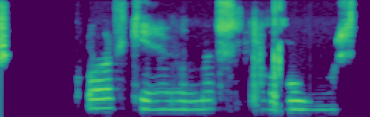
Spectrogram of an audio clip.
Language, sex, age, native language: Icelandic, male, 9, Icelandic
